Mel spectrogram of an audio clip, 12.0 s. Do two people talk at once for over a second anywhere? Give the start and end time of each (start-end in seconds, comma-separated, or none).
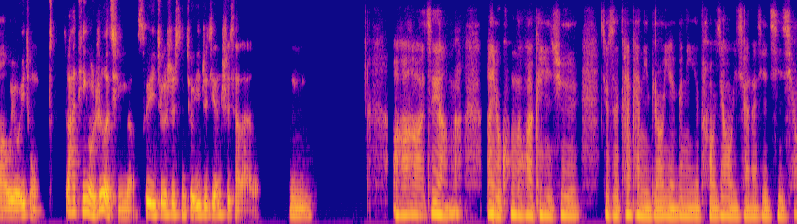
none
